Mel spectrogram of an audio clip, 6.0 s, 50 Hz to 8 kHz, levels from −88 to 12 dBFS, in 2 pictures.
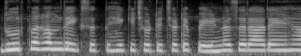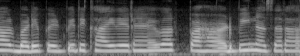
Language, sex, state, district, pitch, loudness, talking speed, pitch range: Hindi, female, Chhattisgarh, Raigarh, 275 Hz, -15 LUFS, 270 wpm, 255-280 Hz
